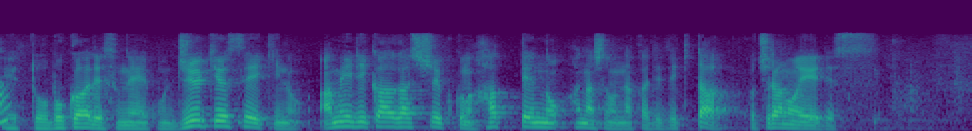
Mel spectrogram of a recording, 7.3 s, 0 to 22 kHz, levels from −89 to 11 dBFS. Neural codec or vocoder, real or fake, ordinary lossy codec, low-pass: none; real; none; none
